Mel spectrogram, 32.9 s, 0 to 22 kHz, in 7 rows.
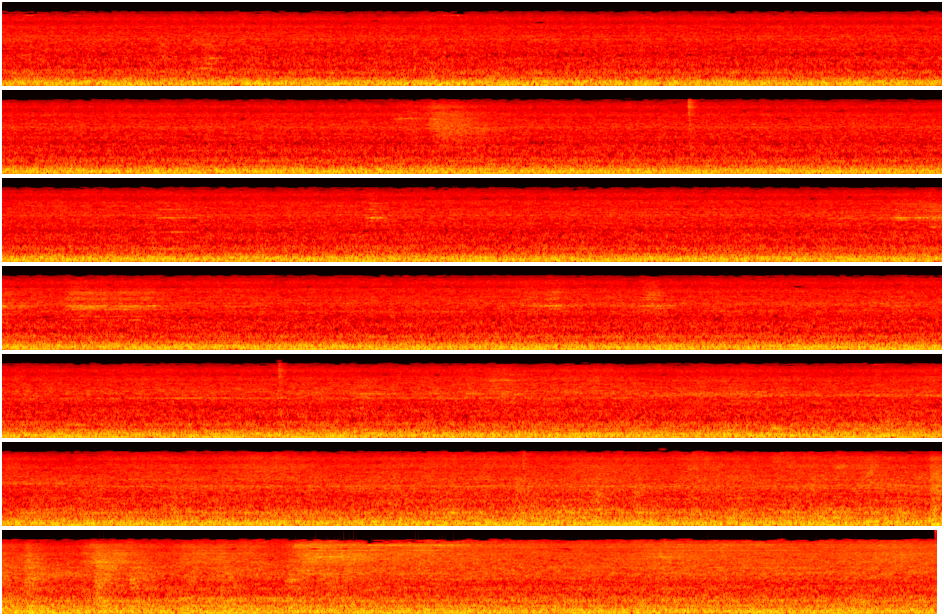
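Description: Interior of a Breda 2000-series Metrorail car pulling out of an underground station and running into the tunnel: a steady low rumble, with a faint high whine rising in the second half as the train gathers speed.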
